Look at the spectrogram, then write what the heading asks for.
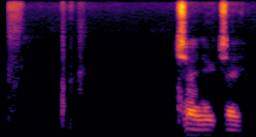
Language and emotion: Russian, neutral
